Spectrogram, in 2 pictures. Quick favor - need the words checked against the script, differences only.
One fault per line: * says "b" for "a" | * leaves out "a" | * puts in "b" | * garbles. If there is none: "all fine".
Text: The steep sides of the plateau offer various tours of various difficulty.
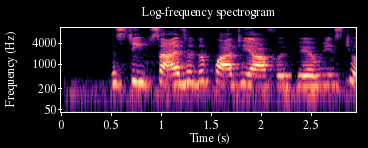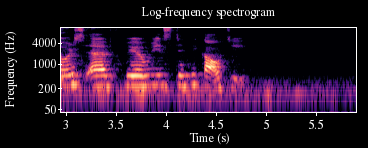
all fine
